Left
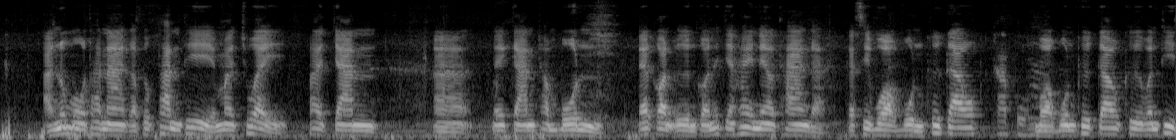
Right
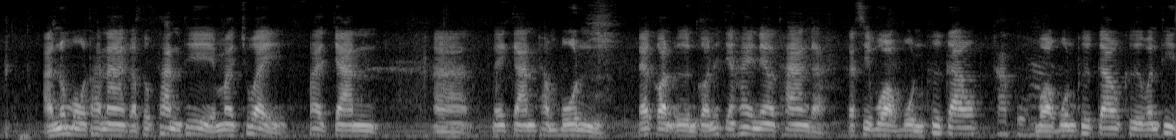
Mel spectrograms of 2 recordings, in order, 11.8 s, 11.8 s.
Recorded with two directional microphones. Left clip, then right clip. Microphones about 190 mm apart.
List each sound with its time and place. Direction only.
0.4 s speech: 15° left (ahead or behind)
